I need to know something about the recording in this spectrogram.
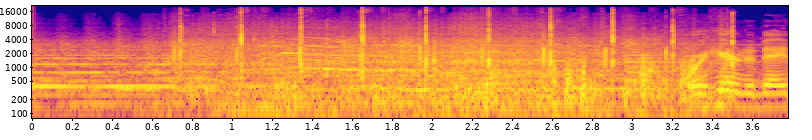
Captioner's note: patriotic music; applause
